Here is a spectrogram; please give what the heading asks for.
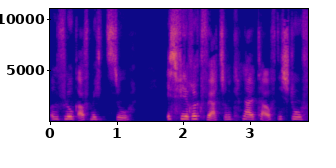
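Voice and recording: Reading aloud in a natural voice, with fairly even intonation and a quiet background.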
